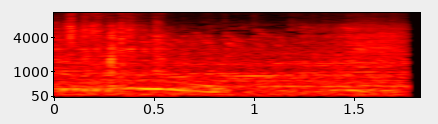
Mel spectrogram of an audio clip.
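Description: A high flyer pigeon gives a soft, close coo, low and rolling, over quiet background murmur at a pigeon market before the sound cuts off.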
